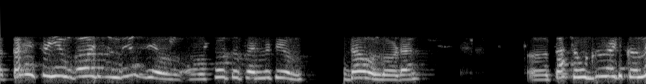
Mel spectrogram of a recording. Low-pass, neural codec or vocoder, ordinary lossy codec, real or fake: 3.6 kHz; none; AAC, 24 kbps; real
